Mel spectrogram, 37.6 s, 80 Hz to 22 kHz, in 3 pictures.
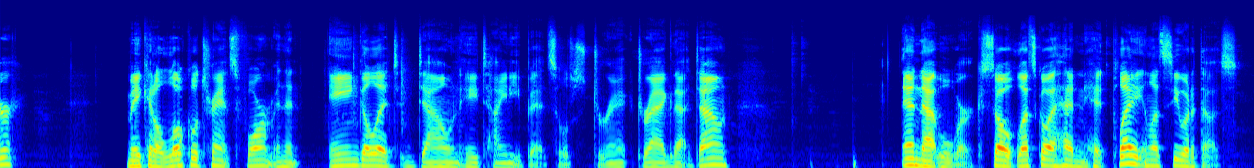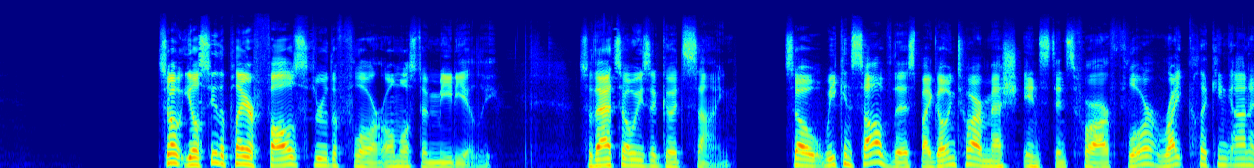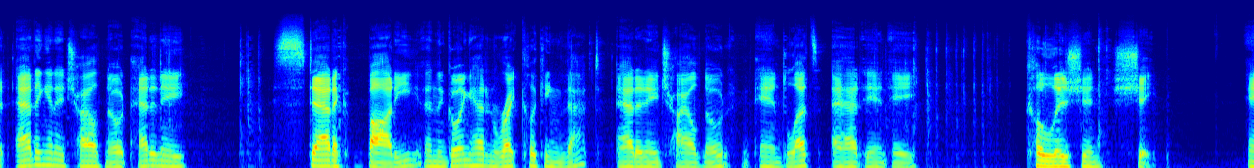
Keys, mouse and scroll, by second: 1.5 click, 3.3 click, 3.5 ctrl+z, 3.6-4.4 typing, 3.9 click, 4.6 right click, 7.0 click, 8.0 click, 9.3 click, 11.0-12.1 drag, 18.0-19.1 drag, 19.9 click, 21.9-23.0 drag, 23.9-25.0 right drag, 25.0-26.0 drag, 26.2-28.0 typing, 28.3 Return, 29.6 right click, 31.1-32.1 drag, 33.5-35.5 typing, 35.7 Down, 36.0 Return.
